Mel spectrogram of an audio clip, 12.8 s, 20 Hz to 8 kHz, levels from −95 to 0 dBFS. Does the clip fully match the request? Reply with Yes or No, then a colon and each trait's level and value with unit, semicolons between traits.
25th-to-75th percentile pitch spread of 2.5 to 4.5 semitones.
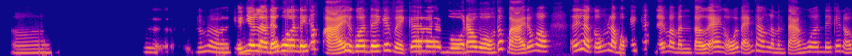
No: average, 5.1 semitones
